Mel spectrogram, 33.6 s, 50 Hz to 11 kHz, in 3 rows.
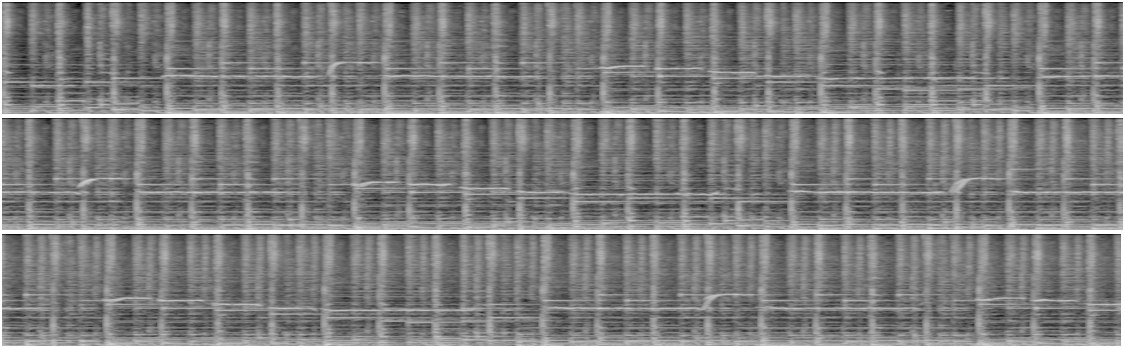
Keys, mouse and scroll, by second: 3.5 click.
